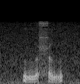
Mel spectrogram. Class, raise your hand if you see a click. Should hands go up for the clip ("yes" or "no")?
no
